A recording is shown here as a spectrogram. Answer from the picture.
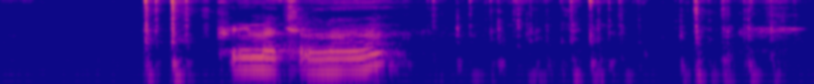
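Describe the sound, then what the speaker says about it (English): Computer keyboard typing comes in quick irregular clicks, fairly close, mixed in with a person talking over it. "you're gonna hear me like typing and doing all this stuff"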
